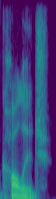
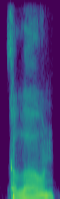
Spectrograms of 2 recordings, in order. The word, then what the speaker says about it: Cologne: In the grounds of Copeland Plaza Prison Coolidge. Oh, is it Coolidge? Cologne. Oh, Cologne. Sorry, mispronunciation.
